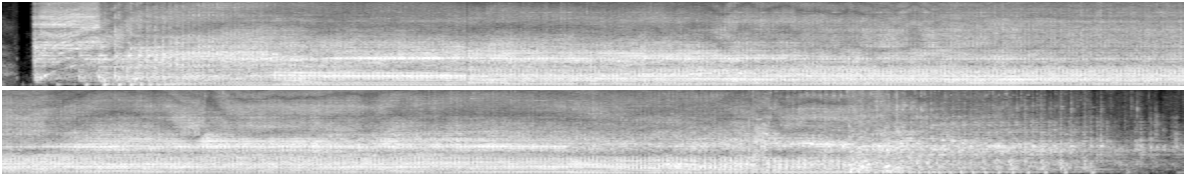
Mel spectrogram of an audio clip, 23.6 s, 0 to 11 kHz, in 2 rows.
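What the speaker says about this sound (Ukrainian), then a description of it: "Запускаємо мотоблок і поїхали." Diesel walk-behind tractor, a Kentavr 2010 DE, cranks and catches, then settles into a loud, steady knocking chug that runs close and unbroken before winding down at the end.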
